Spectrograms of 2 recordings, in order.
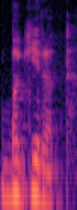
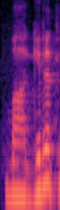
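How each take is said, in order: First: Said in the usual way. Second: भागीरथ with long भा; mispronunciation. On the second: Shown as a demonstration. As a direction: open the first vowel of भागीरथ to aa. (भागीरथ, लंबा भा) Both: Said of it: "नहीं".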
